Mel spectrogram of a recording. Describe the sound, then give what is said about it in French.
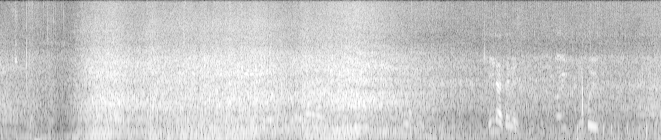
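A stuck car's engine revs hard in two long, strained bursts over a rough, noisy roar as the driver makes a last attempt to free it, then eases off while people talk. “Et là, c'est le dernier essai. Ouais. Je suis sûr qu'il va se mettre dans le champ, parce que là, s'il arrive sur la piste, on est mal.”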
